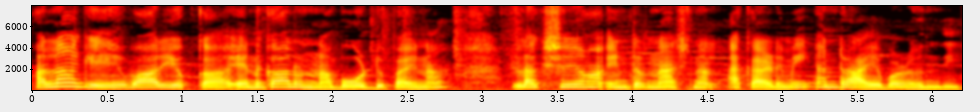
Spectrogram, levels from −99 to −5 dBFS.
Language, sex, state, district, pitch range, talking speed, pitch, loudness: Telugu, female, Telangana, Hyderabad, 205-260 Hz, 125 wpm, 235 Hz, -16 LUFS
